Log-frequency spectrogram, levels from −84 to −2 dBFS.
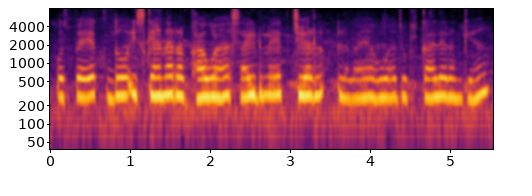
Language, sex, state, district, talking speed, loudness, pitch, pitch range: Hindi, female, Jharkhand, Garhwa, 205 wpm, -15 LUFS, 285 Hz, 275-295 Hz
